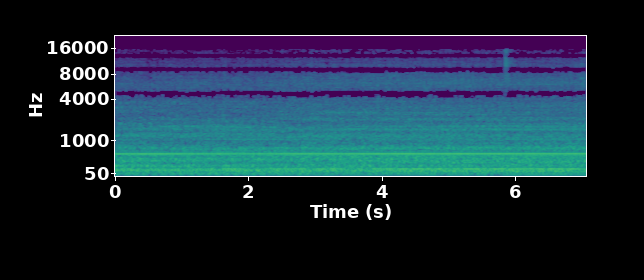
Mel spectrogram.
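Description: Simplus KQZG018 6-litre visual air fryer running while cooking: a steady fan whir with a constant hum tone, unchanging.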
